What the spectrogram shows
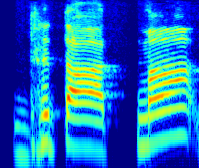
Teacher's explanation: Dhritatma with a dha, with a Mahaprana dha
